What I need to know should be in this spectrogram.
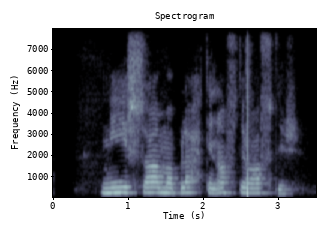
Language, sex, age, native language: Icelandic, male, 11, Icelandic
